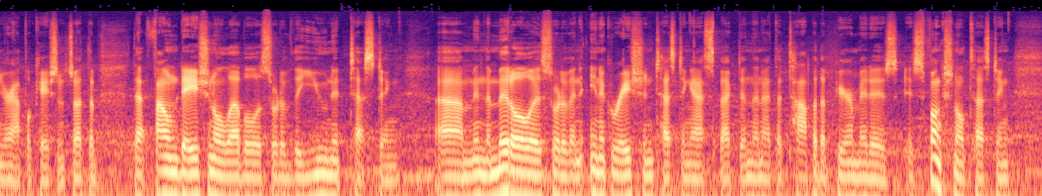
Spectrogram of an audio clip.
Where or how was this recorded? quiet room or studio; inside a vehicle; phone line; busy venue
busy venue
